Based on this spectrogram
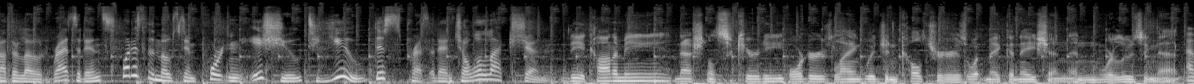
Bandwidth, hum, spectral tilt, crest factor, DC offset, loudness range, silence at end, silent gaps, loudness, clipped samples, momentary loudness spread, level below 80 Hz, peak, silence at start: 19 kHz; none; -5.5 dB/octave; 14 dB; under 0.1%; 1 LU; 0 s; none; -15 LUFS; under 0.1%; 4 LU; -32 dBFS; 0 dBFS; 0 s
